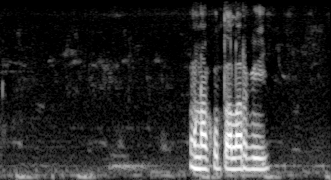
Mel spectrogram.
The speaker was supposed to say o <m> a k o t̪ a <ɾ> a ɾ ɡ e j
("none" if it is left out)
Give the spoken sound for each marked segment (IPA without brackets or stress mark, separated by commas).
n, l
